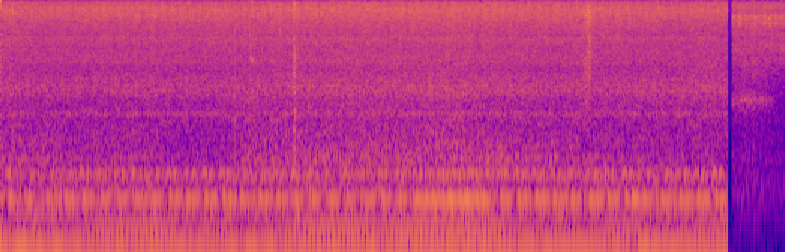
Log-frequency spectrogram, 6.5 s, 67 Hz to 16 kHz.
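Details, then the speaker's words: Porsche 928 after 5-speed manual swap, idling in neutral with clutch pedal up: a steady low drone and faint hum from the torque tube area that stops when the clutch is pressed and the driveshaft spins down; quiet in gear; suspected bearing noise. "I've noticed that when the clutch is engaged sort of pedals up and sitting in neutral you know you can hear a bit of noise from the side of the car something like from the torque tube"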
